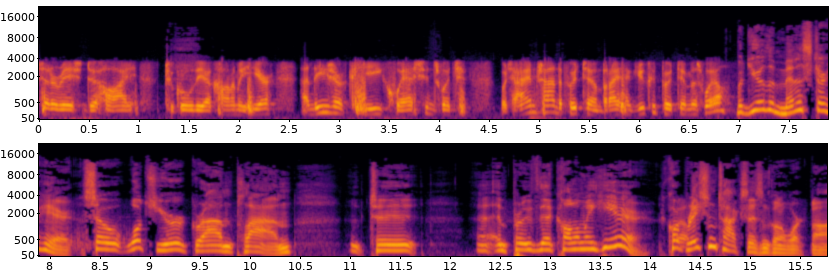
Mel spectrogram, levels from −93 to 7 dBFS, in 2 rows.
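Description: At 11.18 to 11.20 s there is pre-echo. The transform codec seems never to switch to short blocks, so quantisation noise across its 36 ms window is spread about 22 ms ahead of a sharp attack. A hiss about 13 dB above the quiet gap precedes the attack, which sounds smeared.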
